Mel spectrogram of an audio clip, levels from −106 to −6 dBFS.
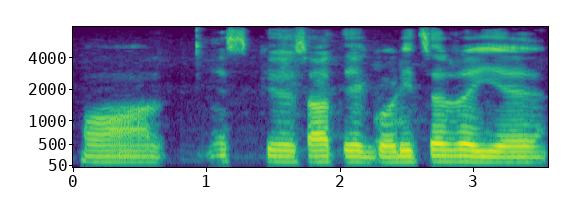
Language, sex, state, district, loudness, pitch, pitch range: Rajasthani, male, Rajasthan, Churu, -17 LUFS, 120 Hz, 115-125 Hz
